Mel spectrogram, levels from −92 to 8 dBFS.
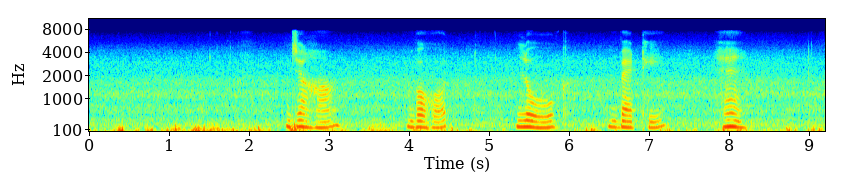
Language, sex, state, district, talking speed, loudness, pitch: Hindi, female, Punjab, Pathankot, 35 wpm, -19 LUFS, 105 Hz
